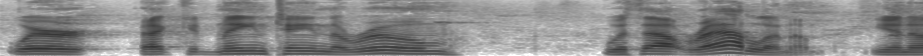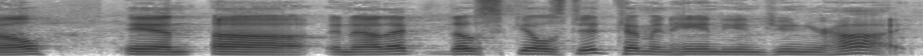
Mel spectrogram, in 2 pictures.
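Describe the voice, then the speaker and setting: In casual storytelling, a football coach wanders from point to point, his deep voice rough and creaky. Fillers and restarted sentences keep interrupting his easygoing, halting delivery.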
